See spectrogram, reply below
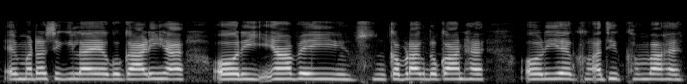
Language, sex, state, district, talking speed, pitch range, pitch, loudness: Maithili, male, Bihar, Supaul, 175 wpm, 240-250 Hz, 245 Hz, -15 LUFS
